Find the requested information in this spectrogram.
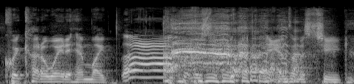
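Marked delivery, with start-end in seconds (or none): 1.2-1.8 short high cartoon scream; mock movie-kid shriek. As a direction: let out a high, startled "ah". Mimics startled face-slapping movie scream.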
